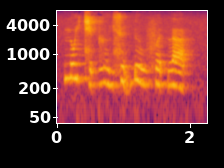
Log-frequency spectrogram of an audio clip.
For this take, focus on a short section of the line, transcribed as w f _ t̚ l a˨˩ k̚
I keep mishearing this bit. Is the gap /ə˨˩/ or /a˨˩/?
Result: ə˨˩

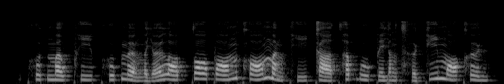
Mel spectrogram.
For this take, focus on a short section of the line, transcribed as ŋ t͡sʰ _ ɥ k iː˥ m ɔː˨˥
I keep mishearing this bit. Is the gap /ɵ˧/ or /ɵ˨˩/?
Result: ɵ˨˩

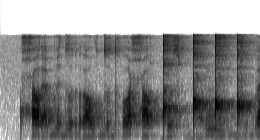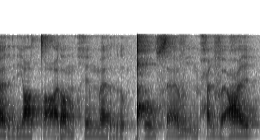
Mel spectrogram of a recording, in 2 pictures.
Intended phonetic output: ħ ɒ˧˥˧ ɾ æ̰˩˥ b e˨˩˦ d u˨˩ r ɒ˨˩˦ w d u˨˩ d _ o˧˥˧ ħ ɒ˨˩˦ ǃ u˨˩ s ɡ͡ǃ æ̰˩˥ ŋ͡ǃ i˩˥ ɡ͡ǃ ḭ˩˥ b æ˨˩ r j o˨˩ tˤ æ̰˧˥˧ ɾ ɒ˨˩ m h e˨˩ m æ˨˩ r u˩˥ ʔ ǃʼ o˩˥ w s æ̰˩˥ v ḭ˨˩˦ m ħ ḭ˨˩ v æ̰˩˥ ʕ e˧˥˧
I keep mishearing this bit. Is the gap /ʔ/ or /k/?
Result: ʔ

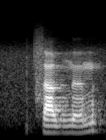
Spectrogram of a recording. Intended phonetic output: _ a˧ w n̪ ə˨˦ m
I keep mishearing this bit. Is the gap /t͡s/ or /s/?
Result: t͡s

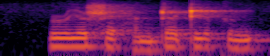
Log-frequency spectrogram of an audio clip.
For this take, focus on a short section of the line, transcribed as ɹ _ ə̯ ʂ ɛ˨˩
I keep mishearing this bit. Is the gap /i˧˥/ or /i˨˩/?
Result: i˧˥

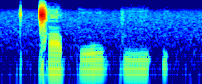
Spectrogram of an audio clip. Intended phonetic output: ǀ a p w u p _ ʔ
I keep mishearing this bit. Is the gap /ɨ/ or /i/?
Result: i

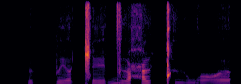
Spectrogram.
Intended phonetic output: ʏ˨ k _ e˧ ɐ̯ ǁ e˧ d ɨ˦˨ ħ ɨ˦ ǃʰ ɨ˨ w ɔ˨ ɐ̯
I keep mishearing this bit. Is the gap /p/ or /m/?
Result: p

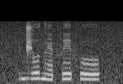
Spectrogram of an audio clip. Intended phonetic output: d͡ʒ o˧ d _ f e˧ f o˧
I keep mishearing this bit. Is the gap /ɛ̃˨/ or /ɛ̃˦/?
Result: ɛ̃˨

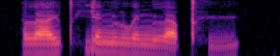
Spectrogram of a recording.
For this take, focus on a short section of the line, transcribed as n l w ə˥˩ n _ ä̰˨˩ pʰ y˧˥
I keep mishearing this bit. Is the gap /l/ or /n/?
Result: l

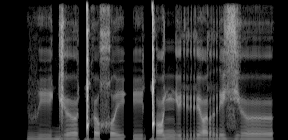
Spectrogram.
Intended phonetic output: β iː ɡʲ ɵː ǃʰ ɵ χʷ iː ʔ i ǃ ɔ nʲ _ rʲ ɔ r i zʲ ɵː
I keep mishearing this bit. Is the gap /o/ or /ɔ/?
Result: o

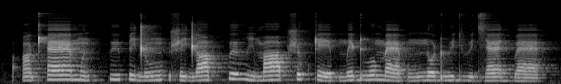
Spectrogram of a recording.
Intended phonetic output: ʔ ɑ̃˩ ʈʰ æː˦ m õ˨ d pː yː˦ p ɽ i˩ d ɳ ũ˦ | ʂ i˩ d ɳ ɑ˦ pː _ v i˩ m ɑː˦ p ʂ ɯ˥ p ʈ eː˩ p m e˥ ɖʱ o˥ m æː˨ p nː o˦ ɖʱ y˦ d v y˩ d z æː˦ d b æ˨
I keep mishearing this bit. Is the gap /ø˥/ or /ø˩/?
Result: ø˥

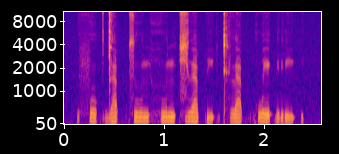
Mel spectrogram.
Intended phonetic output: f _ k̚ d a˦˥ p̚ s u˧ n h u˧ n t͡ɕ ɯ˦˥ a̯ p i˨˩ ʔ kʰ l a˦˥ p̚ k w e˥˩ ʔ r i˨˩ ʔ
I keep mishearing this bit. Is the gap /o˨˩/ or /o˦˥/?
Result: o˨˩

